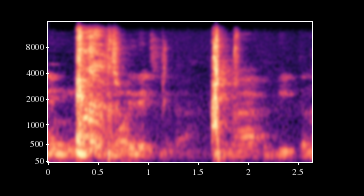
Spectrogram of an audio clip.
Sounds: Sneeze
